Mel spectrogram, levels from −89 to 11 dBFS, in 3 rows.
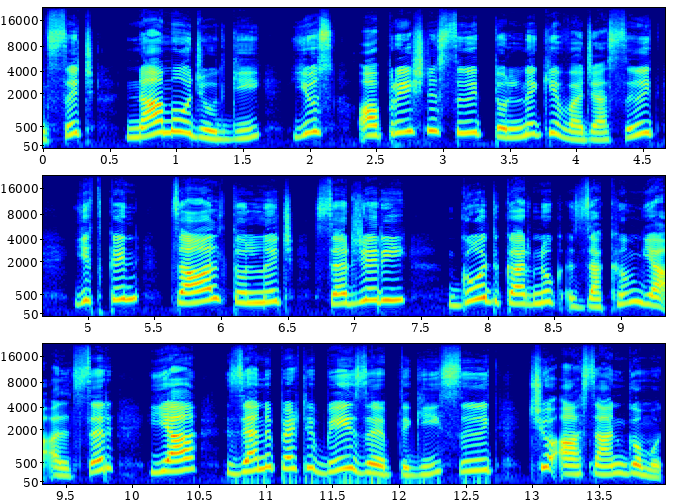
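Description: Speech, with a buzz from 10.75 s to 12.78 s. It is a filter restarted on every block. Instead of carrying its memory forward, the filter begins each block from silence. That leaves a small transient at every block edge. The ticks arrive at about 46.9 Hz, so they fuse into a low buzz. That rate fits a 1024-sample block at 48 kHz. The buzz follows the speech level, louder on loud syllables and fading in the pauses.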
